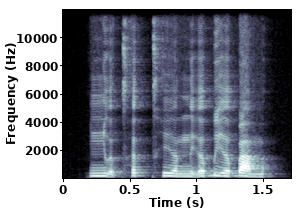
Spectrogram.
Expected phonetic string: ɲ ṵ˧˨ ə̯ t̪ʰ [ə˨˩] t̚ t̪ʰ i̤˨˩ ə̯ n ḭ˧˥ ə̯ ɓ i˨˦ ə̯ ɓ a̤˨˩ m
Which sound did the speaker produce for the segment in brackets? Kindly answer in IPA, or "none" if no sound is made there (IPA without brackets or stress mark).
ə˦˥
